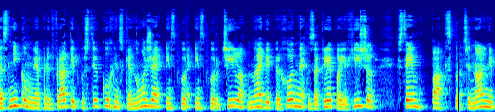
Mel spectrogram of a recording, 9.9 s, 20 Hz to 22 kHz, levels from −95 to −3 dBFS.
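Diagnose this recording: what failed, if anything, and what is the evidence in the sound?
The codec stage is the problem throughout: the speech sounds swirly, smeared and hollow, with blurred consonant attacks and nothing above 16.5 kHz. That's worse than plain 64 kbit/s MP3 would give, so it's likely generation loss from a few re-encodes on shifting frame grids.

There are two CD skips at the playback or storage end. Right after "vrati pustil kuhinjske nože", at 3.73 s, a few-millisecond mute comes before a jump. After "tem pa", from 9.16 to 9.19 s, a mute of around 40 ms precedes another jump. The laser is hopping tracks on the spiral.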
